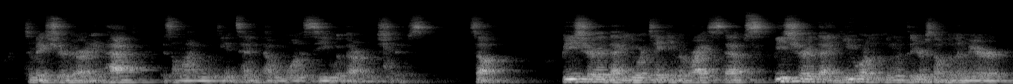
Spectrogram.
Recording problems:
off-mic speech; far
room echo; noticeable; dies away in 0.6 s

